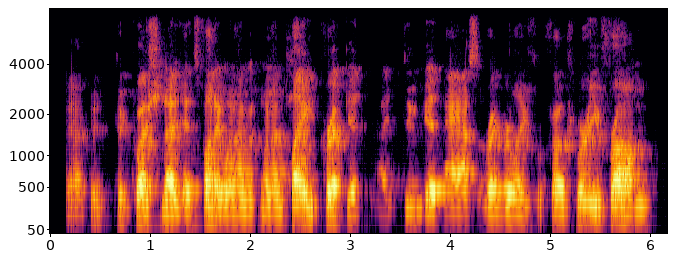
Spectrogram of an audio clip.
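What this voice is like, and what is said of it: Slight American southern accent. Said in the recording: “you have a slight southern accent, not super thick, ... but you can tell you're from south of the Mason Dixon line”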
